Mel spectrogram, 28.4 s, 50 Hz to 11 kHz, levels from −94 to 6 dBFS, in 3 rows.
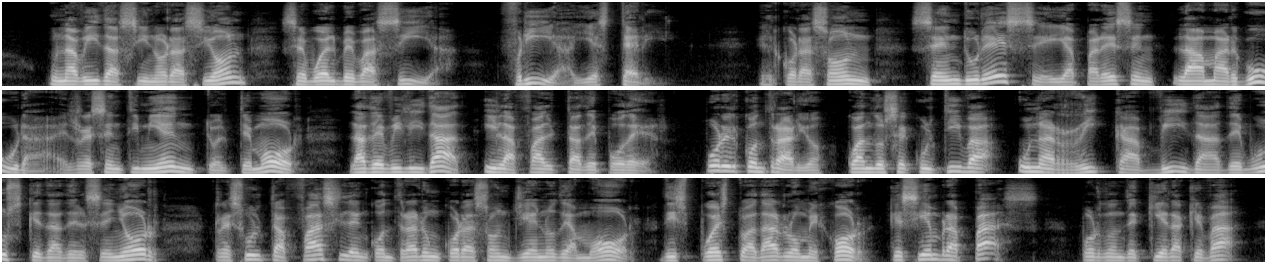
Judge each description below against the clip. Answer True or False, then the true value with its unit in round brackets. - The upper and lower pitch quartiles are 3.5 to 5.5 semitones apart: False (3.1 semitones)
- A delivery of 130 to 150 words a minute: True (135 wpm)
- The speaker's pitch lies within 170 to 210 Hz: False (135 Hz)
